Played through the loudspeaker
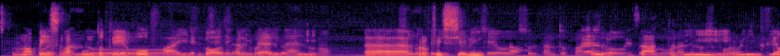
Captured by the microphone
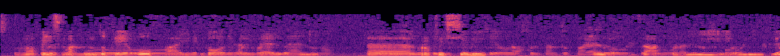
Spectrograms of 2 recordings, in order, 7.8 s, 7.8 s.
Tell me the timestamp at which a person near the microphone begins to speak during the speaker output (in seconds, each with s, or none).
none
